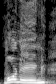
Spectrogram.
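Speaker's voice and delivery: put-on high, small child's one-word answer; a little boy answering the magician; little boy's voice. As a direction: pipe it up like a shy first grader. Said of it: "this little boy on the front row goes".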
